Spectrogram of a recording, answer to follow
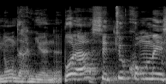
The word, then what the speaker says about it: Hermione: Il ne cessait de l’appeler « Herrrrmion ». – Her-mio-ne, dit-elle en articulant lentement et distinctement.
